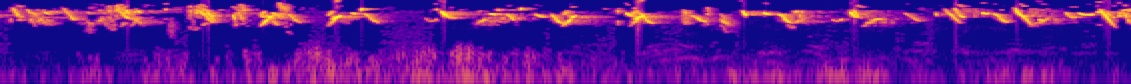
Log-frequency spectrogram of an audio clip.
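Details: A group of saffron finches, locally canário-da-terra, make lively noise: dense high chirps and buzzy trills repeated without pause, overlapping voices, soft low background sounds.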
